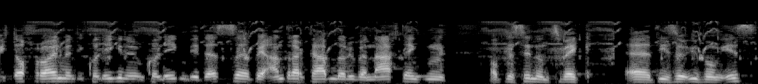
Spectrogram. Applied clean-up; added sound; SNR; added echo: classical method spectral subtraction.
